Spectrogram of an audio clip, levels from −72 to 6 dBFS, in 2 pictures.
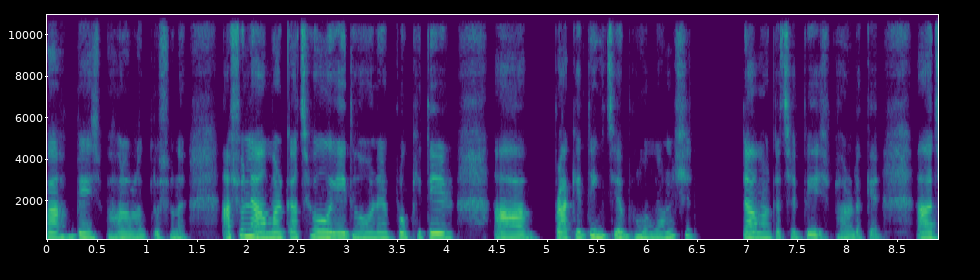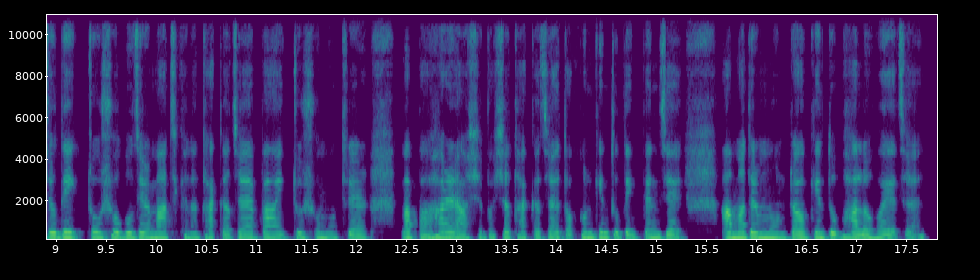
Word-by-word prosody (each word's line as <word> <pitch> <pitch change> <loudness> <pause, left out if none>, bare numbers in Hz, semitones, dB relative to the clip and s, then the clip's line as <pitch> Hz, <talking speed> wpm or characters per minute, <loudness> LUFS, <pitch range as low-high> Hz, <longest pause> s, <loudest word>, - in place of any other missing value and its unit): বাহ! 220 +2 +5 0.2
বেশ 210 0 +3 0.2
ভালো 205 -4 0
লাগলো 185 +2 -5
শুনে। 190 -3 -3 0.4
আসলে 285 +4 +5
আমার 240 +1 +4
কাছেও 255 +2 +1 0.2
এই 215 - +4
ধরনের 225 -1 0
প্রকৃতির 220 +1 +3 0.5
আ - - +4 0.5
প্রাকৃতিক 245 +5 +3
যে - - +1
ভ্রমণ 200 -4 -1
সেটা 260 -3 -4
আমার 210 -1 0
কাছে 215 - -2
বেশ 185 -1 +1
ভালো 210 -4 -3
লাগে। - - -8 0.4
আ - - +5 0.2
যদি 225 +2 +3
একটু 230 +2 -8 0.2
সবুজের 220 -2 +1
মাঝখানে 205 +1 -2
থাকা 200 0 -3
যায় 195 0 +1
বা 195 - +1
একটু 195 +3 -7
সমুদ্রের 195 -2 -3 0.4
বা 210 - +2
পাহাড়ের 225 -2 +2
আশেপাশে 230 +4 -3
থাকা 205 - -4
যায় 200 +2 0
তখন 240 - -3
কিন্তু 225 -1 -1
দেখবেন 190 -1 -2
যে 200 - +2 0.6
আমাদের 210 +1 +3
মনটাও 205 0 +1
কিন্তু 210 -1 +1
ভালো 195 -4 +3
হয়ে 185 -3 -1
যায়। 250 - -6
215 Hz, 155 wpm, -21 LUFS, 200-230 Hz, 0.6 s, বাহ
